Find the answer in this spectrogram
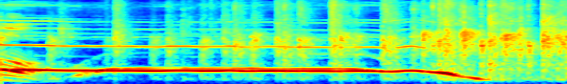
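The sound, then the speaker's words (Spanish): An audience claps for guest Sofía Castro in a steady patter while a single loud, sustained whistle or whoop rides over it for about two seconds, sliding down in pitch at the end. “Y lo único que ve disponible es Sofía Castro, un aplauso.”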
